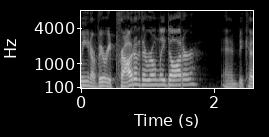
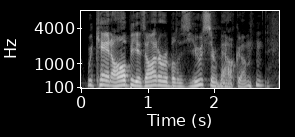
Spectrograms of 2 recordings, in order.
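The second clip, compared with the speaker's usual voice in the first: loud, sarcastic, jabbing tone; 3 semitones higher, 6 dB louder than usual. Retelling a story, quoting one knight's sarcastic reply to another knight. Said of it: "He says sarcastically".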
